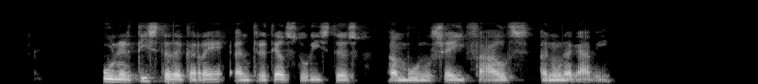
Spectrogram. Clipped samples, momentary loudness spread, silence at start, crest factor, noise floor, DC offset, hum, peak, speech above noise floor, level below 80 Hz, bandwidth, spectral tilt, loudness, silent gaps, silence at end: under 0.1%; 7 LU; 1.05 s; 18 dB; under -90 dBFS; under 0.1%; none; -2 dBFS; over 72 dB; -56 dBFS; 7.6 kHz; -5 dB/octave; -19 LUFS; 3.73-3.87 s; 1.5 s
